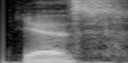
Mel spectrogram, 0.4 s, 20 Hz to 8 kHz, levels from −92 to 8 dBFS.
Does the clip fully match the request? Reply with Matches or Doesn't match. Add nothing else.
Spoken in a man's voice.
Matches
